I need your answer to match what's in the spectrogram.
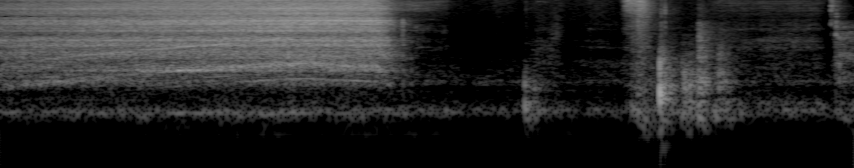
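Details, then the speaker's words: SIEG mill with a sealed, convection-cooled, higher-torque motor and direct belt drive instead of a gear train: a smooth, steady high hum for three seconds, then a quiet spin-down with no gear whine or knocking, so the motor runs normally and quietly. "And because this one does not have a gear train, the whole mill runs quite a lot quieter."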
